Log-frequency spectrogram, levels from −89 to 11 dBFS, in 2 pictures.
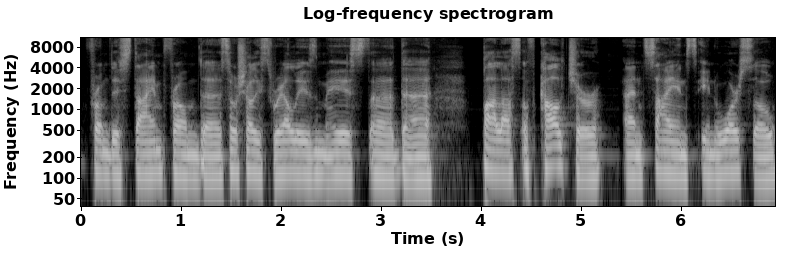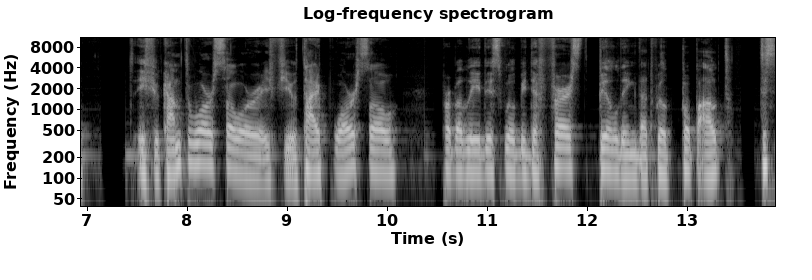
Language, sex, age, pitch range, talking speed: Polish, male, 20-39, 115-135 Hz, 170 wpm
